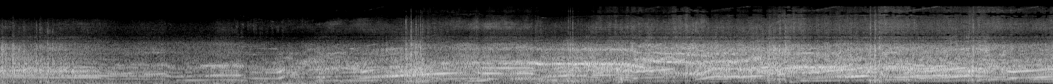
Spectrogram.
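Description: Two drift cars sliding in tandem, their engines revving hard with the pitch rising and falling as the throttle is worked, over the squeal of spinning rear tyres. It gets louder from about halfway through as the cars come closer.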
